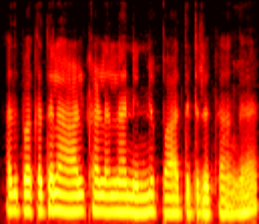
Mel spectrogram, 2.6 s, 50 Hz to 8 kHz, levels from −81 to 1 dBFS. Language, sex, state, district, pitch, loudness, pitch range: Tamil, female, Tamil Nadu, Kanyakumari, 165 Hz, -16 LUFS, 150-170 Hz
